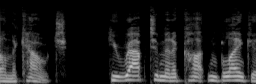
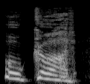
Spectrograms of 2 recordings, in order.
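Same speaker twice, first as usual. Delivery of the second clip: sudden cry, higher and louder; cried out; 6 semitones higher, 5 dB louder than usual. A narrator's reading. Father crying out on finding his lost son. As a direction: burst out in relief. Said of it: "he cried".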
